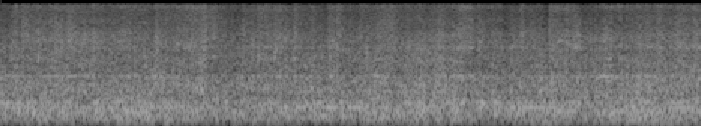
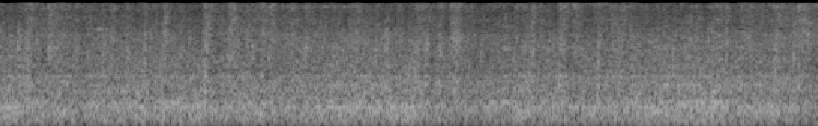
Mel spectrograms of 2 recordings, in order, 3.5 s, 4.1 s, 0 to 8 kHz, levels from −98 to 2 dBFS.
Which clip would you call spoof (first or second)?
first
